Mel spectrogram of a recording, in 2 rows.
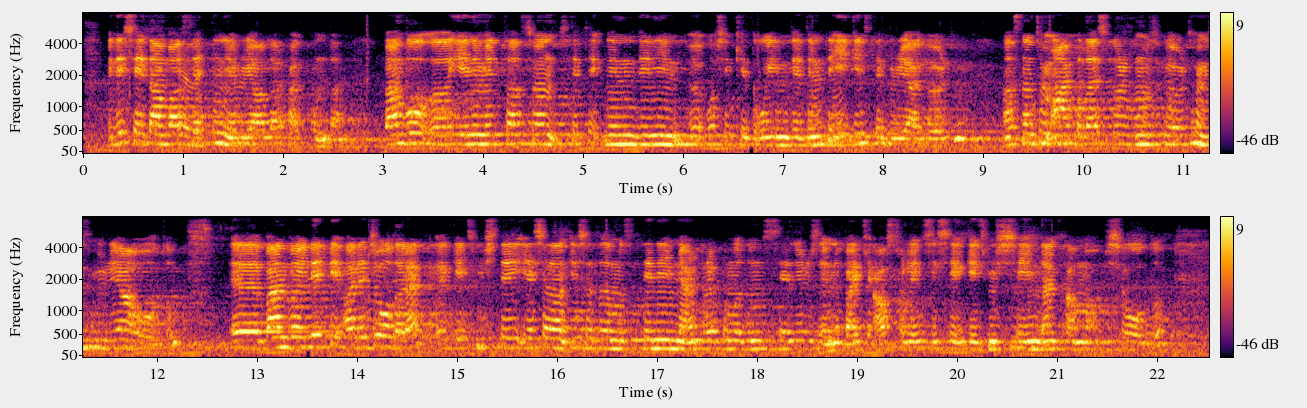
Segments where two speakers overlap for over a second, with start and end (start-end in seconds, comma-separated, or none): none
